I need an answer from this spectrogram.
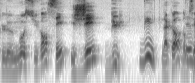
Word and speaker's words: bu: Ok, donc il faut bien dire j'ai bu et pas bou, ok?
